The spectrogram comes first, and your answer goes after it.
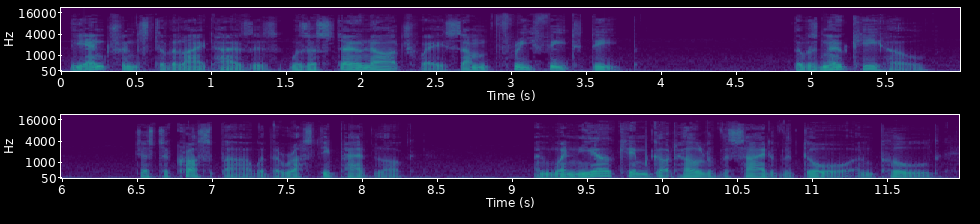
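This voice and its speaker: Very deep-voiced man narrating dramatically. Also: sing-song, slightly rough. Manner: measured, dramatic storytelling. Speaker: audiobook narrator. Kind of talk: scripted thriller narration.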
